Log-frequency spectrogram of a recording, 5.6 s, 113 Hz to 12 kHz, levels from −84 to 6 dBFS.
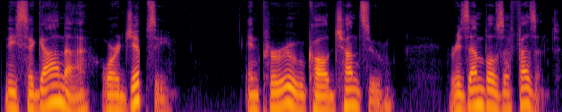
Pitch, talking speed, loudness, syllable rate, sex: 125 Hz, 115 wpm, -19 LUFS, 3.8 syllables/s, male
